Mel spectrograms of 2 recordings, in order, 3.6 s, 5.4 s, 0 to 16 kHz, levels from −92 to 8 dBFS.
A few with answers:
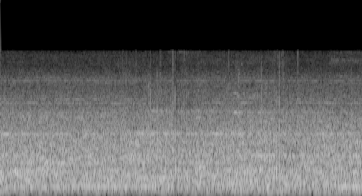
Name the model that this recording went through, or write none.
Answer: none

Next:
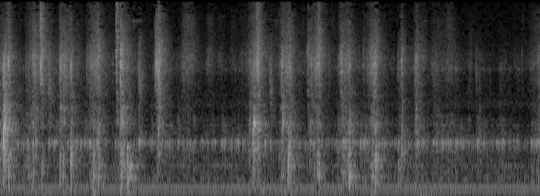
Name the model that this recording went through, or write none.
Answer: none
